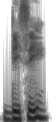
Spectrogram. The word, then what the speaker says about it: Dixit: Dixit, or DC, if you're pronouncing it the French way. – DC? – But it's D-I-X-I-T, and it's a bit, it combines the ideas of like a Pictionary-ish style thing, but with apples to apples.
